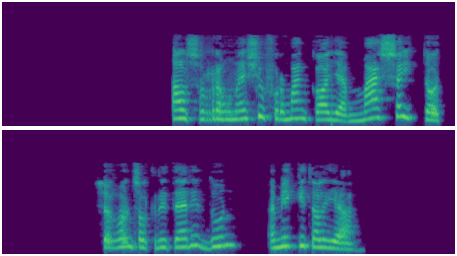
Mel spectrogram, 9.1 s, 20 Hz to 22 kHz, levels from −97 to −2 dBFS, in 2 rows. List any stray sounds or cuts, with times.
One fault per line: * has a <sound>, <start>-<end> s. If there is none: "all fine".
all fine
